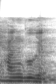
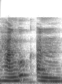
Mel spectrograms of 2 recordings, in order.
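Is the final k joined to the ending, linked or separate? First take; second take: linked; separate. First: The final k links into the ending as g. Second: The final k stays separate from the ending. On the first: The speaker calls it right. "tapi hanggugen seperti itu. Jadi gioknya ini naik ke sini" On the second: The speaker calls it wrong. "bukan hangguk en"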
